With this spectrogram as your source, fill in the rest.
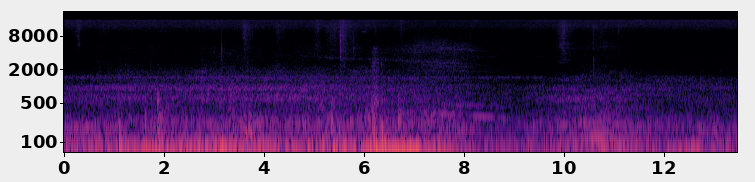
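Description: Tyres roll on a wet road.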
